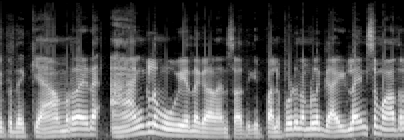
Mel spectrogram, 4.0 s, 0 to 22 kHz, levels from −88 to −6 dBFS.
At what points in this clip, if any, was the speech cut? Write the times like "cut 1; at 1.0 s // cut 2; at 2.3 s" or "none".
none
